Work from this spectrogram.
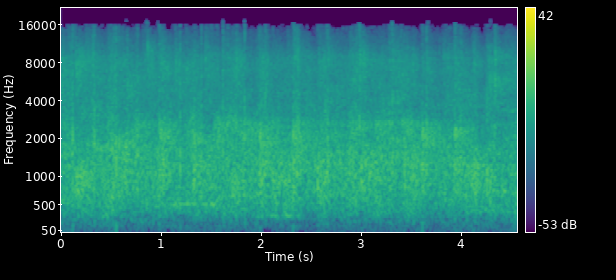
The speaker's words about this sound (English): we can just give a little applause for Ron and Barbara Andreessen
